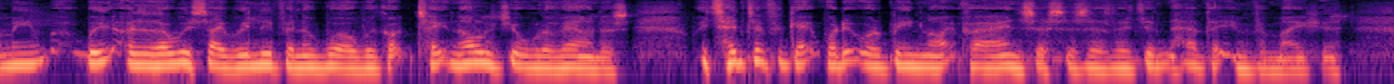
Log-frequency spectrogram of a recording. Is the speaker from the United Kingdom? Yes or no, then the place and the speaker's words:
yes; England, United Kingdom; I mean, I come from England and the seasons were so much starker there.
